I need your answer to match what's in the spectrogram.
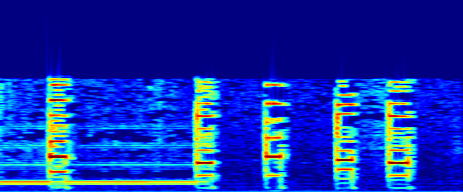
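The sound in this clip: Landline dial tone, a steady low hum, followed by touch-tone dialing on the keypad. Five short, sharp beeps mark the dialing; the hum continues briefly after the first beep and stops at the second, with no talk.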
